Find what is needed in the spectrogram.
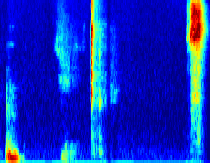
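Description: A pause in a man's speech: a faint breath, then a single sharp click about a second in, with the next word just starting at the end.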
